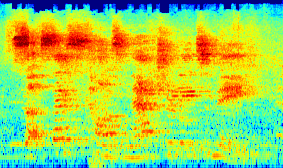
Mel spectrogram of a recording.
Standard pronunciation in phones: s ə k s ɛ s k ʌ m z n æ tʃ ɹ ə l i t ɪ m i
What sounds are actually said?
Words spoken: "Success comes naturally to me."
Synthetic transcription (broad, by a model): s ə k s ɛ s k ʌ m z n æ tʃ ɹ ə l i t ɪ m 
